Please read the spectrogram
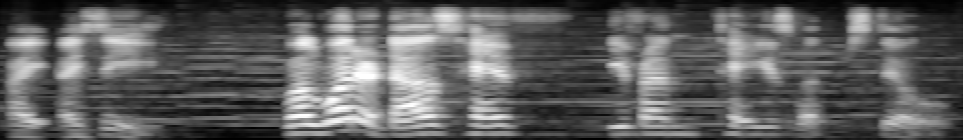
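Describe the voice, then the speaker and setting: Male gaming commentator: forceful bright tone, animated intonation, casual and amused, with halting phrasing. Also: sits high. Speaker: gaming content creator playing through a story quest. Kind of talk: casual live game commentary. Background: game music.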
